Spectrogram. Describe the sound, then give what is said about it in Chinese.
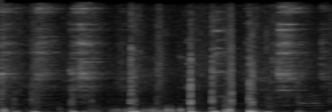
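Many small children of a kindergarten's youngest class walk across the floor, footsteps pattering in a quick, uneven run of soft low thumps with light scuffs, overlapping with no steady rhythm. No one speaks. “这是小班走路的声音。”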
